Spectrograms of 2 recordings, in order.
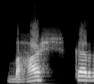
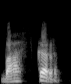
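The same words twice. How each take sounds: First: भास्कर said slowly as "bhaashkar" with a sh sound; wrong pronunciation. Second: भास्कर said as "bhaaskar" with a clean s sound; भास्कर with a crisp s, "bhaas-kar"; correct pronunciation. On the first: Teacher to exam students, wrong sh form of भास्कर. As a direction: stretch भास्कर as "bhaash-kar", sh in the middle. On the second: Teacher to exam students, correct s form of भास्कर. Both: Shown as a demonstration. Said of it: "भास्कर नहीं".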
